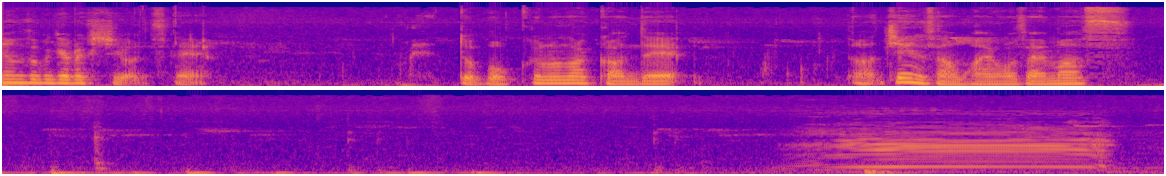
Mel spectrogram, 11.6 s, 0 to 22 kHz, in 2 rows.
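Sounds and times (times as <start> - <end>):
speech: 0.0 - 1.2, 2.3 - 3.6, 4.2 - 5.7
faint low thumps: 3.4 - 10.6
cow mooing: 9.7 - 11.5.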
